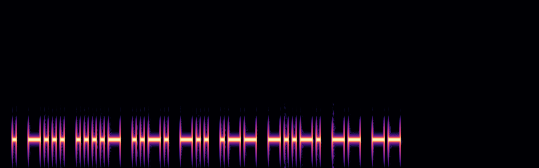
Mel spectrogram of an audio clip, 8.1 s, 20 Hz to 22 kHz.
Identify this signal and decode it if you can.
Morse code, heard as a keyed tone, about 20 wpm, 700 Hz. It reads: EB4FDW/MM
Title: Difficult Call Signs 20wpm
